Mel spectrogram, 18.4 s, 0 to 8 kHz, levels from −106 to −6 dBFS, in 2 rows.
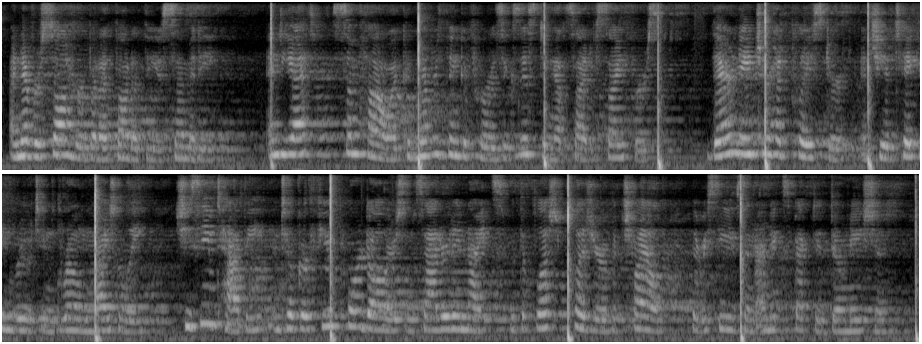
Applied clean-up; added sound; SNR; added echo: none; Hands; -2 dB; reverberation time 2.0 s.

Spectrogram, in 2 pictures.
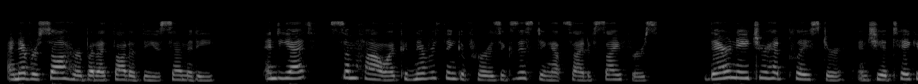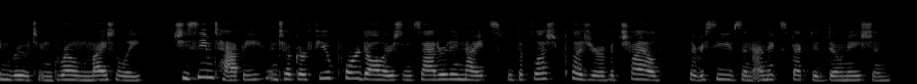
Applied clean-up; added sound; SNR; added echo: none; none; none; none.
